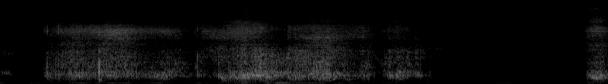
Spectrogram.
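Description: Long, wet, noisy sneezing and nose-blowing with a loud hissing airflow, fitting allergy sneezes.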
